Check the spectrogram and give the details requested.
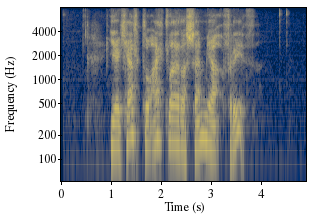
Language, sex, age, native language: Icelandic, male, 50-59, Icelandic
